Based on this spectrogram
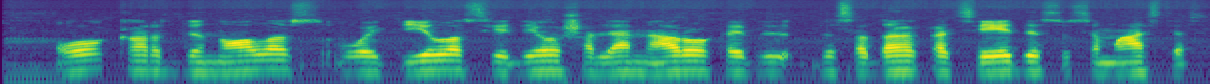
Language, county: Lithuanian, Marijampolė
